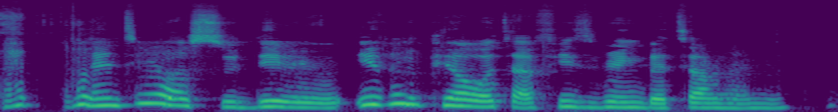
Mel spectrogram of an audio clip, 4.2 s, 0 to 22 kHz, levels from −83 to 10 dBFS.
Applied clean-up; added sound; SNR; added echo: neural mask model DeepFilterNet 3.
